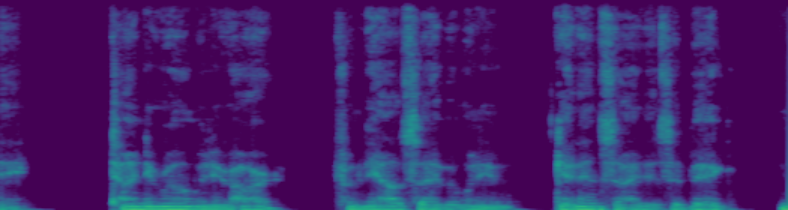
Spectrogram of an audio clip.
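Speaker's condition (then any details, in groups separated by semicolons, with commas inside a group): Parkinson's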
